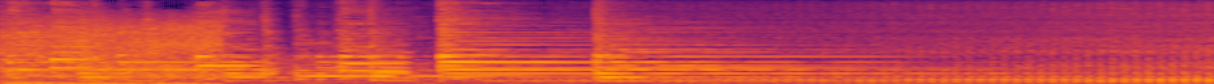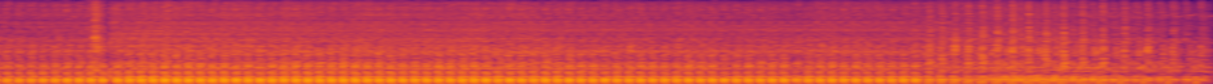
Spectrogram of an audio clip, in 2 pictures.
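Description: Plucked-string music ending on a final chord about three seconds in, followed by a riding lawn mower's engine running steadily, growing louder as the mower approaches and fading near the end.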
